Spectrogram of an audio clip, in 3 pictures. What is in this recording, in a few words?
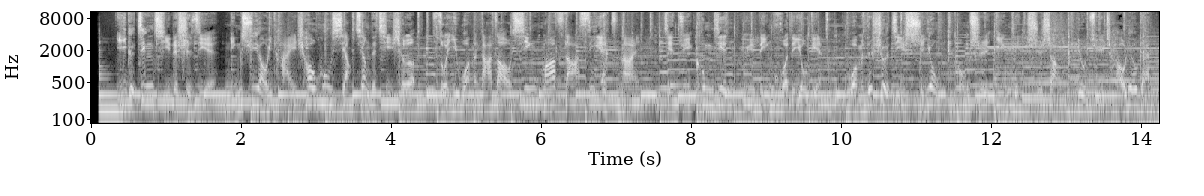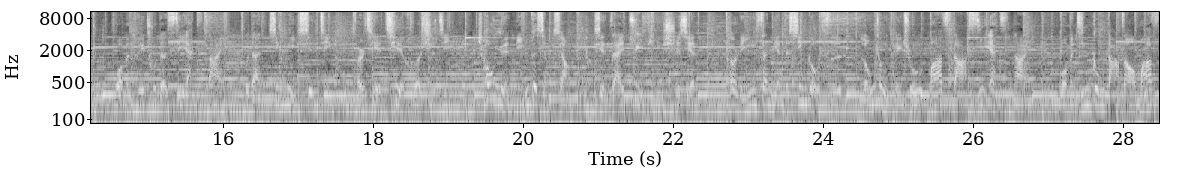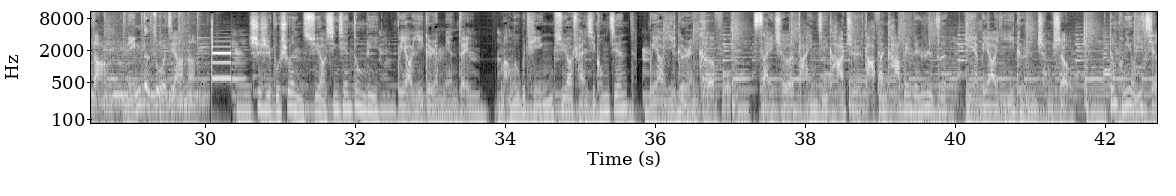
chinese voice over male commercial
